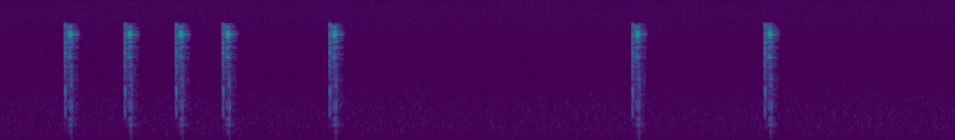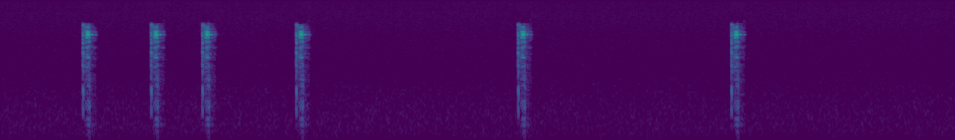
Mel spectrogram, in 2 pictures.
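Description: Short menu clicks tick one after another, then stop.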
